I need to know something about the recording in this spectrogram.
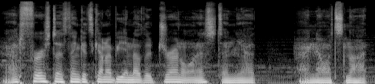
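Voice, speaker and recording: A man plays a weary, shaken teenage boy in an audio drama. His low voice is subdued and hesitant, over faint music. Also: steady tone, a little fast, mellow, natural voice. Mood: anguished, subdued. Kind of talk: first-person audio drama narration and dialogue.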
